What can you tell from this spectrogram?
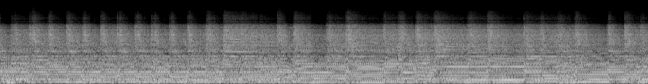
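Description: Electric guitar, a Fender Custom Shop '57 Stratocaster, played through an MXR Duke of Tone overdrive pedal in its OD mode into a slightly driven Vox AC15. It plays fast, steady picked chords with an overdriven, gritty tone.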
